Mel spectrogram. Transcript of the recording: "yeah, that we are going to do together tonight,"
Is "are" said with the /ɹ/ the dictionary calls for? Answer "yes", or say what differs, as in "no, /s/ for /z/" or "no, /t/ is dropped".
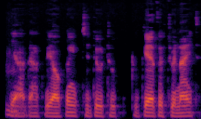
no, /l/ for /ɹ/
